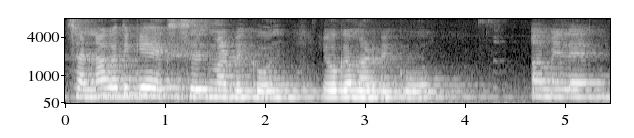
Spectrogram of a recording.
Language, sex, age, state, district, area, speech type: Kannada, female, 18-30, Karnataka, Mandya, rural, spontaneous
